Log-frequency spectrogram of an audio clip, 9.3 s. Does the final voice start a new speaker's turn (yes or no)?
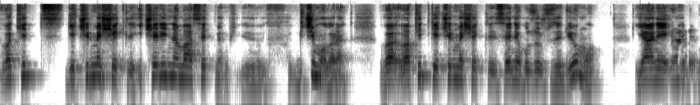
no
